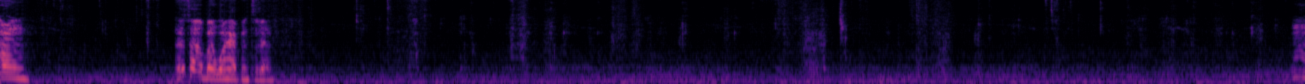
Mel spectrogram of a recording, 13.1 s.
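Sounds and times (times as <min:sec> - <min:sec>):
low background hum: 0:00.0 - 0:13.0
person chewing: 0:00.3 - 0:01.7, 0:02.8 - 0:13.0.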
